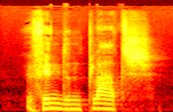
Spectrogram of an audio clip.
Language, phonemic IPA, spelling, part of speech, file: Dutch, /ˈvɪndə(n) ˈplats/, vinden plaats, verb, Nl-vinden plaats.ogg
- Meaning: inflection of plaatsvinden: 1. plural present indicative 2. plural present subjunctive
